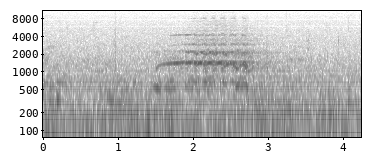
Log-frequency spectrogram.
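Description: A horse whinnying once: a quavering call of just over a second that opens on a rising note. It sounds over a steady low rumble.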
